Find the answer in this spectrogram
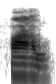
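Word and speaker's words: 팔: আট হচ্ছে ফাল। কিভাবে ফাল হলো? ফিফের ফতে আছে আ। আই হচ্ছে আকার। নিচে রিউলার ল। এ ফাল ফাল হচ্ছে আট।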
